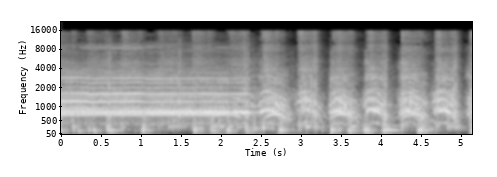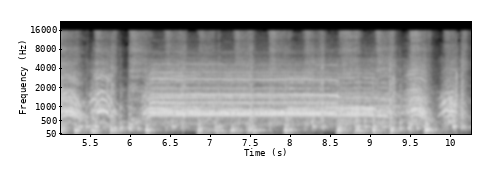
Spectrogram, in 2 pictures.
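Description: High school drumline playing a cadence: snare, tenor and bass drum strokes on a steady beat. Over it come two long held loud chords, one at the start and one about six seconds in, with short rhythmic pitched calls on the beat between them.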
